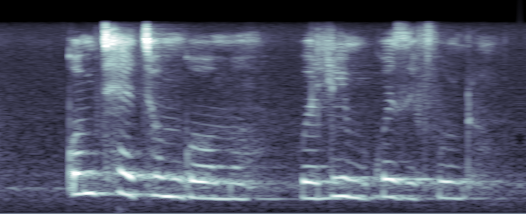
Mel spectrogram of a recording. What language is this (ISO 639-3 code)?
nbl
